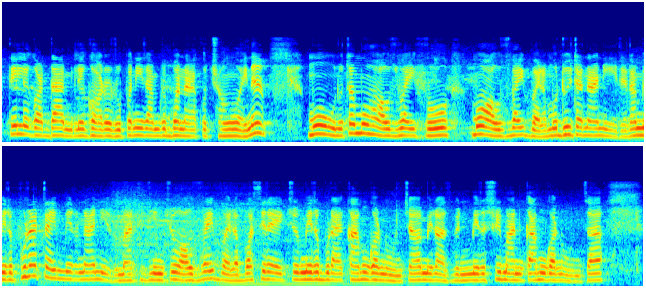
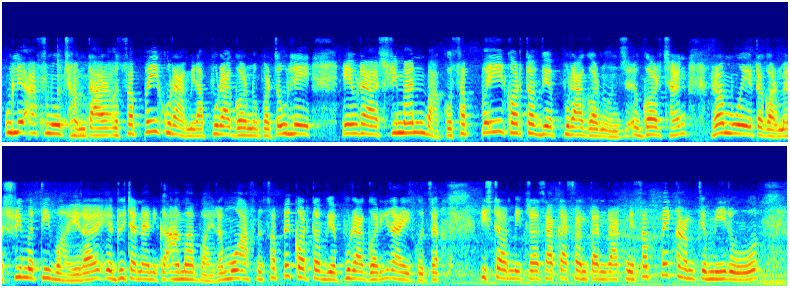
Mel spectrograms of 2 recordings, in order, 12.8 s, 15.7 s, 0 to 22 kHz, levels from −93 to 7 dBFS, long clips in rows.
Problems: none marked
